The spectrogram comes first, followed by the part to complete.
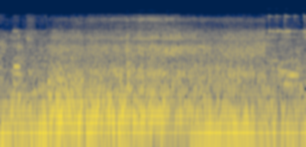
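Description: Busy city street noise: a steady rumble of traffic with the murmur of a crowd, the sound changing near the end.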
